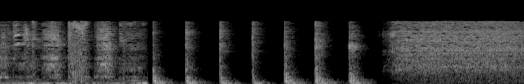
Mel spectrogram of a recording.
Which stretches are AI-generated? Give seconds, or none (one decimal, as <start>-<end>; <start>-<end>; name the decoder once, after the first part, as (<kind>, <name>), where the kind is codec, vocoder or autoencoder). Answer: 0.0-0.7 (vocoder, Vocos); 1.4-4.5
